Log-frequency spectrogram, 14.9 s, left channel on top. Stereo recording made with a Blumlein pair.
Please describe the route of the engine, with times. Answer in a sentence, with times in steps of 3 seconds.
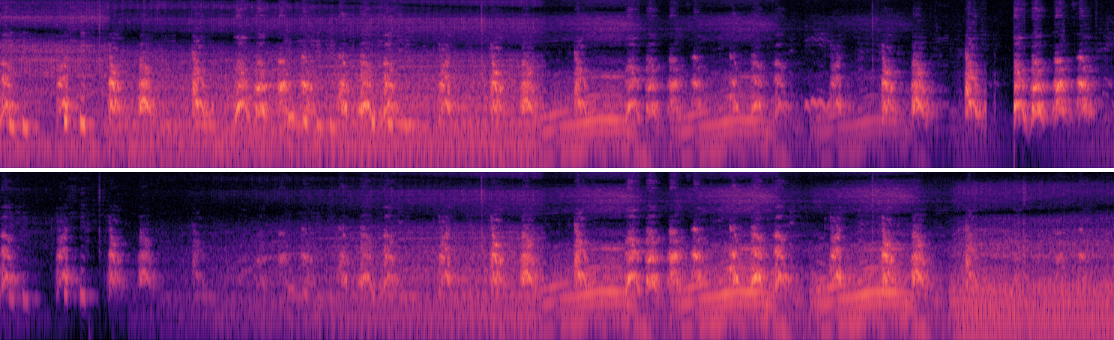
In this clip you hear the engine on the left from 0 s, in the centre from 6 s and on the right from 9 s.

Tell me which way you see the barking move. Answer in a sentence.
In this clip you hear the barking move from left to right and back again.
